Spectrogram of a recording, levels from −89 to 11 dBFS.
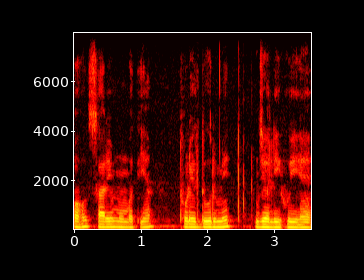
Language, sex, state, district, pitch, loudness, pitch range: Hindi, male, Bihar, Vaishali, 115 Hz, -19 LUFS, 110-125 Hz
